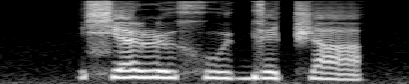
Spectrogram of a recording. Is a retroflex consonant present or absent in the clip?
present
